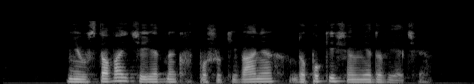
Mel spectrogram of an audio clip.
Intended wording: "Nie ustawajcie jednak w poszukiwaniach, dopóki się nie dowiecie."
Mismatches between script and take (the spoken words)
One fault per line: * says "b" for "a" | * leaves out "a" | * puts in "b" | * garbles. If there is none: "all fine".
all fine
